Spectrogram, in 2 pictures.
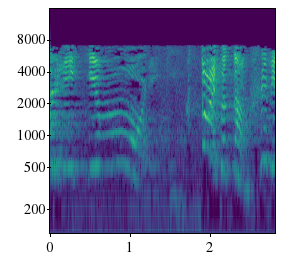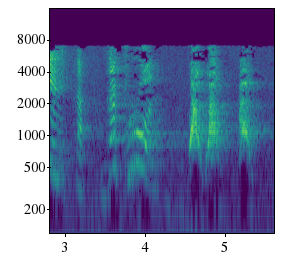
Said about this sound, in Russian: Ой! Уберите собаку сейчас же!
